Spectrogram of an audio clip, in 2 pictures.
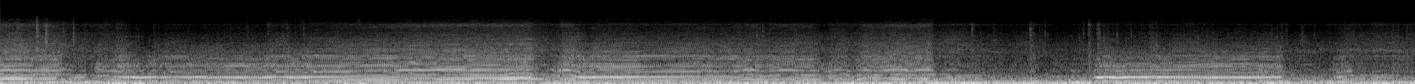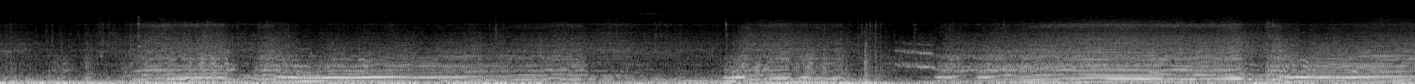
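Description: Mazda MX-5's four-cylinder engine heard from inside the cabin, driven hard on a rally stage: it revs up, then drops in pitch at each gear change or lift, over and over.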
